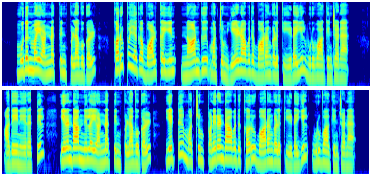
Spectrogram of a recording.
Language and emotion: Tamil, neutral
